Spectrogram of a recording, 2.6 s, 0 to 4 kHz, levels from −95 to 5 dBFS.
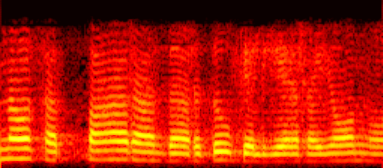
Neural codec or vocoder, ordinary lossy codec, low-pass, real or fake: codec, 16 kHz in and 24 kHz out, 1 kbps, XY-Tokenizer; AAC, 16 kbps; 3.6 kHz; fake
